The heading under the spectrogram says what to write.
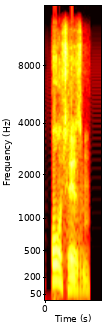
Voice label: "autism", British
